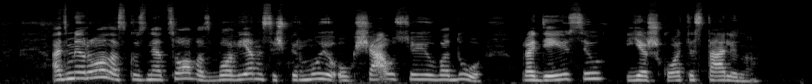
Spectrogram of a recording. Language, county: Lithuanian, Marijampolė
